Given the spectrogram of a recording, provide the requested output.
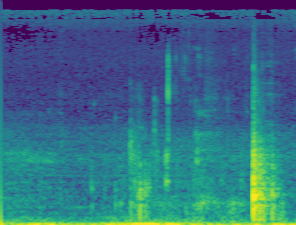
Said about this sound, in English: Sorry, I'm sipping some tea.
